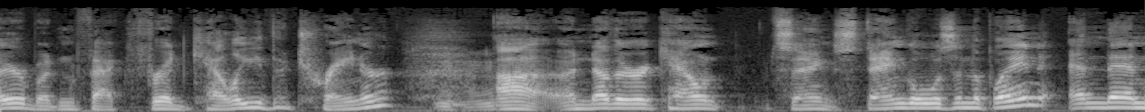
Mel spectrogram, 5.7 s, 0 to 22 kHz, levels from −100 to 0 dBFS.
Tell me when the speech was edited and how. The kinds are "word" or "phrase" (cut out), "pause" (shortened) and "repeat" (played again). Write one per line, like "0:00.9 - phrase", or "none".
none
